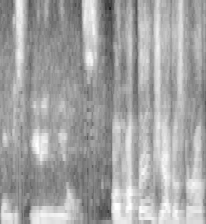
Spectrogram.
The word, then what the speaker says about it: mukbang: just eating meals oh mukbangs yeah those have been around for a long time yeah milk banks yeah they're uh it's it's mukbang i think is actually the pronunciation of it but yeah it's like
